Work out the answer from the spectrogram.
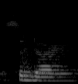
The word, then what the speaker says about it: Sundarri: apple music what's your name on apple music sundar sorry how do you spell it s-u-n d-a-r-r-i nice okay so okay so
